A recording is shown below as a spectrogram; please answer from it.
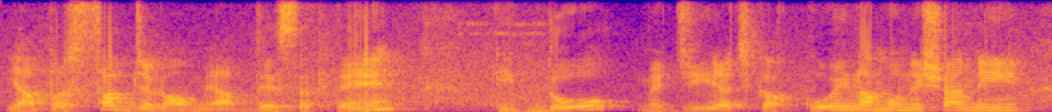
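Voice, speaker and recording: A man teaching English pronunciation in a classroom-style lesson, with an Indian English accent, asking rhetorical questions and drawing out the example words slowly. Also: high voice, lively intonation, darkish tone, a little hiss or hum. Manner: slow drawn-out English examples, brisk Hindi explanations, lots of rhetorical questions.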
